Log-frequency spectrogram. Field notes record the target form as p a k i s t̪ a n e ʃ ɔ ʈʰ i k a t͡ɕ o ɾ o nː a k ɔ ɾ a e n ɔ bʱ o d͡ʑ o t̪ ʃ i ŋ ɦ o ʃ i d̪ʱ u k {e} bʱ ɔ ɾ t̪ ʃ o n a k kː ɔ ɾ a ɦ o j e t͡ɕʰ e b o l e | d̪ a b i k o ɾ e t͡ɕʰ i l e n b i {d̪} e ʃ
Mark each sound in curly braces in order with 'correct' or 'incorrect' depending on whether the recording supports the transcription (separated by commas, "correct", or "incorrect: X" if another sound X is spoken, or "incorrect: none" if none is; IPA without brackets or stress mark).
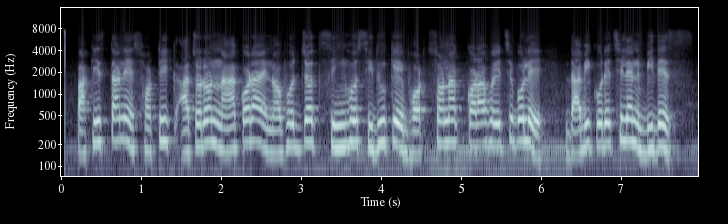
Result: correct, correct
